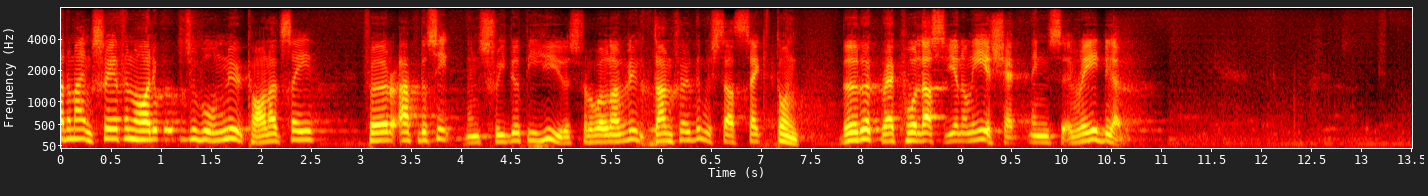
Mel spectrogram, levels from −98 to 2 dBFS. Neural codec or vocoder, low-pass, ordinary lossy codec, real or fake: codec, 16 kHz, 0.5 kbps, X-Codec, HuBERT features, trained on balanced general audio; none; none; fake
